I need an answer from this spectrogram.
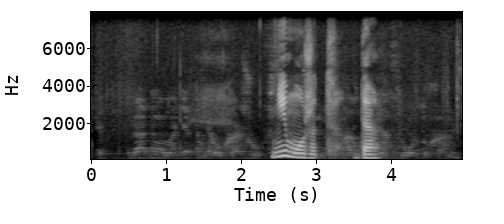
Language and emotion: Russian, neutral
